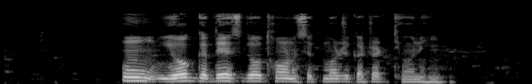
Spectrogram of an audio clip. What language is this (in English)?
Shina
